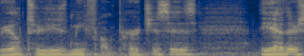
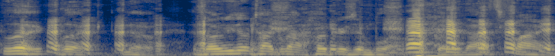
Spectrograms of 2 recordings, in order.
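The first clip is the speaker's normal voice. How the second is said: fast, higher, breaking into laughter; laughing joke; 7 semitones higher, 6 dB louder than usual. Real, not acted. Guest joking to the host, laughing. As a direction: rattle it off then laugh. Joking about hookers and blow.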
